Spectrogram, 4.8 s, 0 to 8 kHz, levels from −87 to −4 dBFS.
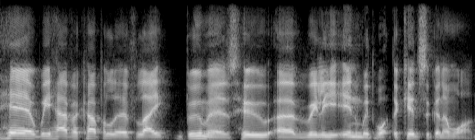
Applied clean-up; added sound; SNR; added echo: none; none; none; none.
